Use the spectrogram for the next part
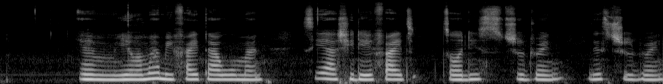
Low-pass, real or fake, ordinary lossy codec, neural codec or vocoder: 19.8 kHz; real; none; none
